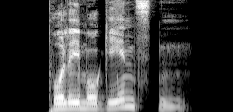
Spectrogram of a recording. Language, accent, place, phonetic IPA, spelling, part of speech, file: German, Germany, Berlin, [ˌpolemoˈɡeːnstn̩], polemogensten, adjective, De-polemogensten.ogg
- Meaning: 1. superlative degree of polemogen 2. inflection of polemogen: strong genitive masculine/neuter singular superlative degree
